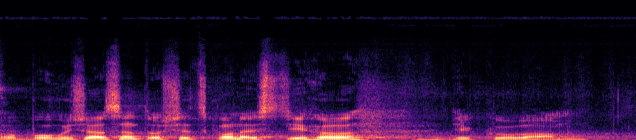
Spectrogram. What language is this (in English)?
Czech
